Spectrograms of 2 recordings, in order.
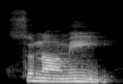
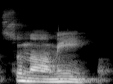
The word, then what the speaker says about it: tsunami: సునామీ, సునామీ, tea silent. Yes, ఎస్ we should start with S, we should start. Tsunami.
